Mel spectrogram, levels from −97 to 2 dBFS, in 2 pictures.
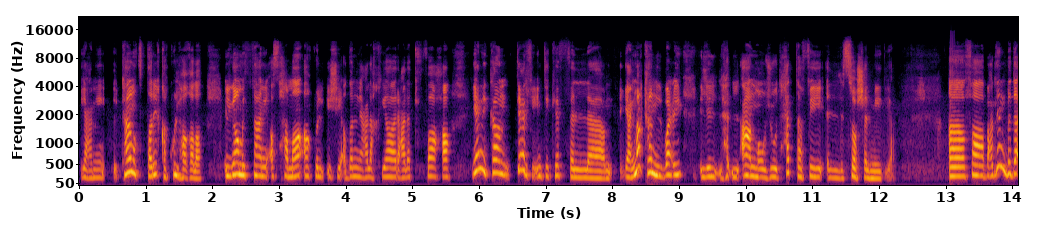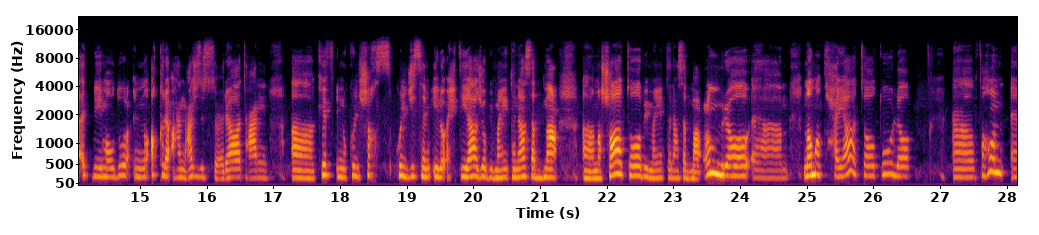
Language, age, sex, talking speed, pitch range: Arabic, 20-39, female, 140 wpm, 190-235 Hz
